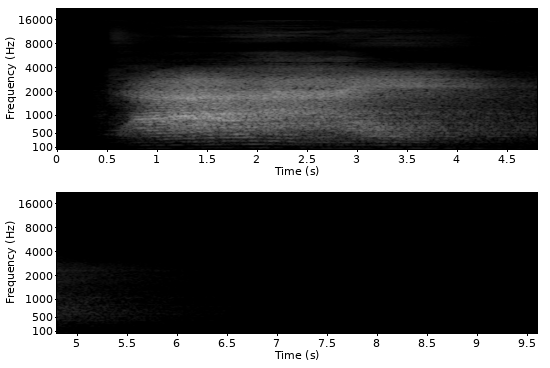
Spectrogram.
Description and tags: Moaning Ghost
Some kind of ghost moaning or whining. Human voice processed with a binaural simulator plugin and a slight reverb.
monster, whine, whisper, moaning, creepy, ghost, halloween, horror, whining, scary, moan, binaural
